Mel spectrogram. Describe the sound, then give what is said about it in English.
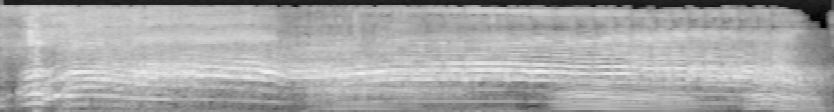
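A voice imitates an actress's shrill, sustained screaming and wailing in a film, rising and wavering for about four seconds with no pause, loud, sliding into lower moaning cries near the end. “The bulk of her dialogue is screaming.”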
